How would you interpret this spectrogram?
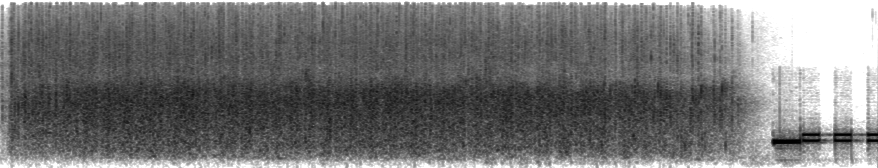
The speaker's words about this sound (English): That's the sound my father's pay-as-you-go cell phone makes when it's out of minutes and out of money.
